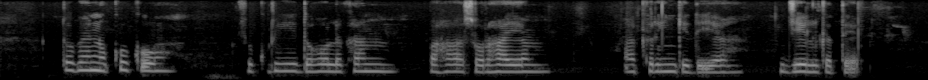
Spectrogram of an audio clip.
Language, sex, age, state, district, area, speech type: Santali, female, 30-45, West Bengal, Paschim Bardhaman, urban, spontaneous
